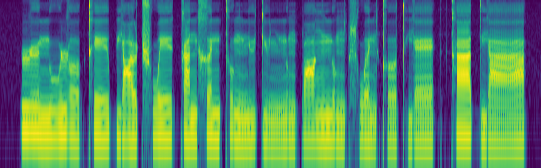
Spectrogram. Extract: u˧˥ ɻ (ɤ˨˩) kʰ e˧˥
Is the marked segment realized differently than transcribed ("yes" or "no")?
no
